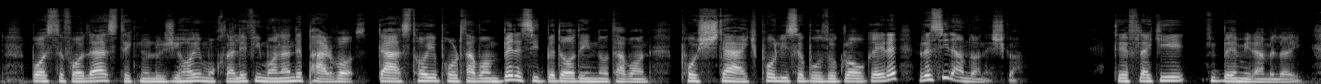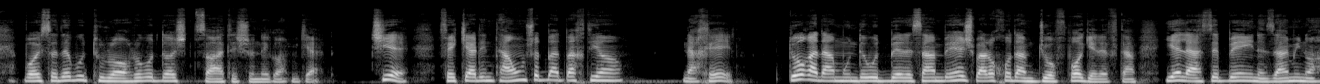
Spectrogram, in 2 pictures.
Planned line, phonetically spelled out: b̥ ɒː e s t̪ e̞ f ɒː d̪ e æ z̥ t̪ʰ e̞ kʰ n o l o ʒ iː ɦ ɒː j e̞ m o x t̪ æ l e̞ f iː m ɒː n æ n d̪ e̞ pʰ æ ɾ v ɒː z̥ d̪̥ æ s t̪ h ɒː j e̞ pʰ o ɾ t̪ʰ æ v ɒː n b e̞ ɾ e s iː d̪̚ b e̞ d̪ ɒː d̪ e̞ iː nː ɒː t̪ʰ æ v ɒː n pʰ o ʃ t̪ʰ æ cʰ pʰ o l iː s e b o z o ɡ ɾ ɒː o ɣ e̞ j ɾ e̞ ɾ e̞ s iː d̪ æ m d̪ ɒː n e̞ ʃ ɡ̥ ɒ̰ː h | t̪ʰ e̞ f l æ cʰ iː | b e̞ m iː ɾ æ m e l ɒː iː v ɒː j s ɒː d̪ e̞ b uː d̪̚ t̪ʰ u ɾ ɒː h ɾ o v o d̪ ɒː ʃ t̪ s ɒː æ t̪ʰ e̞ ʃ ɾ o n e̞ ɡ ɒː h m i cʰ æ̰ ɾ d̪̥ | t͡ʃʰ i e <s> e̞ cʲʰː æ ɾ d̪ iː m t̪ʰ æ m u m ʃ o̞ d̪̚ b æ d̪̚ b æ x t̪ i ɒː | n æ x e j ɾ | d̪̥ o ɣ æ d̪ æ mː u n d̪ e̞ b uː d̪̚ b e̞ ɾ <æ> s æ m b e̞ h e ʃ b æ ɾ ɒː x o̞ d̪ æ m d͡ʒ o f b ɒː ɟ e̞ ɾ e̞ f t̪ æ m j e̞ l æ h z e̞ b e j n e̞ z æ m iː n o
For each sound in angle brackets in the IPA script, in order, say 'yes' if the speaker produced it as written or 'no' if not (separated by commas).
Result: no, no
